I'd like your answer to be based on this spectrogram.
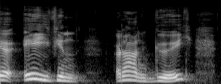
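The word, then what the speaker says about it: Øyvind Rangøy: В этом томе номер 6 Эйвин Рангёй, на норвежском языке его имя пишется так, что вот таких букв у нас нет ни в эстонском языке, ни в русском. Но вот так мы его решили имя, что оно, так по-русски оно должно звучать именно так.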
